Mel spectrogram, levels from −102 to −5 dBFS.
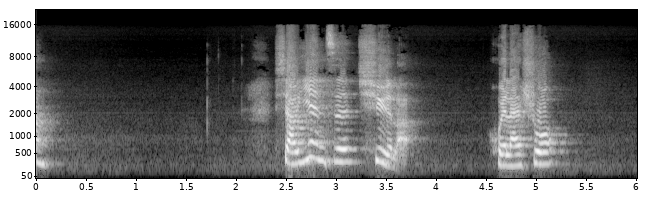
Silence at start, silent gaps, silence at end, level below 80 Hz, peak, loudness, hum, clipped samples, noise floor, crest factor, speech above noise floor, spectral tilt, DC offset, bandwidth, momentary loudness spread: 0 s; none; 0.7 s; -70 dBFS; 0 dBFS; -14 LUFS; none; under 0.1%; -60 dBFS; 18 dB; 46 dB; -1 dB/octave; under 0.1%; 16 kHz; 14 LU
